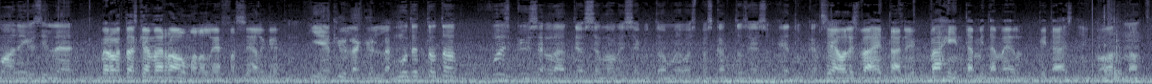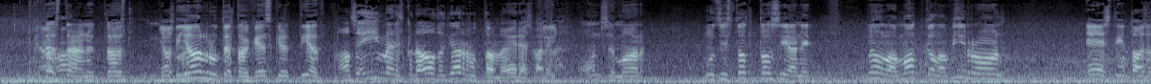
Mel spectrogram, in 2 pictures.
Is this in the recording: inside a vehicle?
yes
